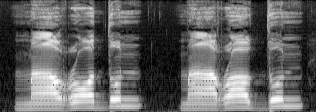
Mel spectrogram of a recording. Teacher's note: میم زبر ما، را زبر را، ما را، دو دو پیش دن، مارادن، مارادن۔ را بھی موٹی کیونکہ زبر ہے، دود بھی موٹا تنوین کے ساتھ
